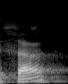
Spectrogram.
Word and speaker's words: ثا: حضرات، یاد رکھنا چاہیے کہ ثا زبان کی نوک اور اوپر کے دانتوں کے کناروں کے ملنے سے ادا ہوتے ہیں، اس لیے اس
